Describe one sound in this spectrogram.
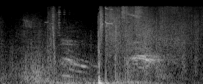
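A heavy body slams to the ground with a loud thump.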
